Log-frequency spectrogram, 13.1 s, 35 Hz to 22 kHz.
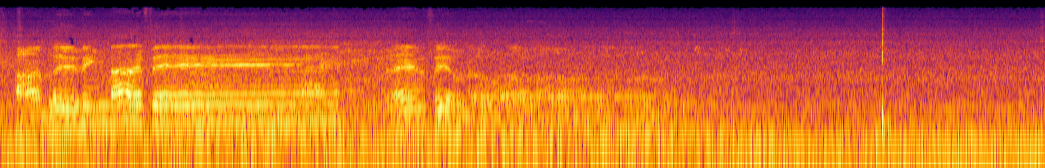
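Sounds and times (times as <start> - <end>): man singing a hymn: 0.0 - 9.2
low background hum: 0.0 - 13.0.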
